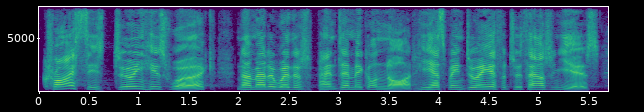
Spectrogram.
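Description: A high-pitched man preaching as a Baptist pastor. He tells stories in a relaxed, chatty way with plenty of "uh"s, his voice very close and dry with no room sound. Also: normal speed, dry recording. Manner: chatty storytelling with many fillers. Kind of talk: sermon. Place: church livestream.

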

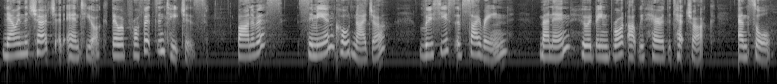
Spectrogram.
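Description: A woman reading scripture aloud in a measured, formal and deliberate manner. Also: a little high. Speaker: Bible reader.

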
